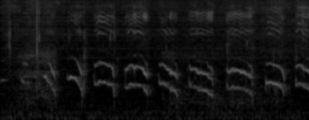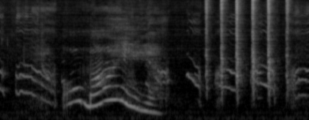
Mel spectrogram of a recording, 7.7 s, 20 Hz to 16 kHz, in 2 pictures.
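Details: Sandstone Dachshund puppies, 23 days old and just over a pound each, give rapid, high whimpering squeaks, then one longer falling whine.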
